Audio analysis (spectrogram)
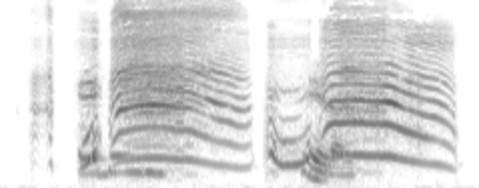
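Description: A newborn baby cries loudly and close up in two long, strained wails separated by a brief gasp, each preceded by short whimpering catches of breath.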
